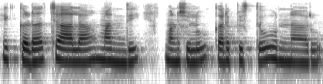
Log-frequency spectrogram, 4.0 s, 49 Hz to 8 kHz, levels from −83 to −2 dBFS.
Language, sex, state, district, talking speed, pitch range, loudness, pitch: Telugu, female, Andhra Pradesh, Sri Satya Sai, 90 wpm, 195-210 Hz, -18 LUFS, 200 Hz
